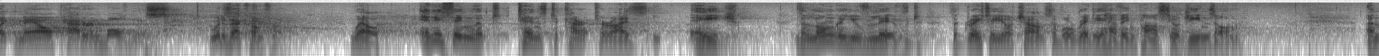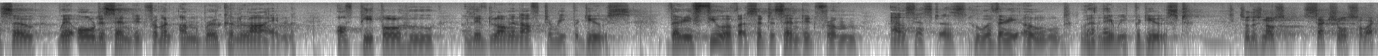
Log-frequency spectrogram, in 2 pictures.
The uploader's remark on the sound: Recorded live at the Beacon Theatre in NYC.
